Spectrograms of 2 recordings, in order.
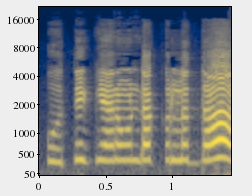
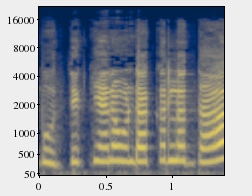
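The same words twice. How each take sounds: First: బుద్ధి జ్ఞానం ఉండక్కర్లేదా thrown back louder at him; angry scolding. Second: Said in the usual way. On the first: Acted. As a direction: throw his own words back at him. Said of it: "రెండు తిట్టగానే". (కోపంగా అరుస్తూ)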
